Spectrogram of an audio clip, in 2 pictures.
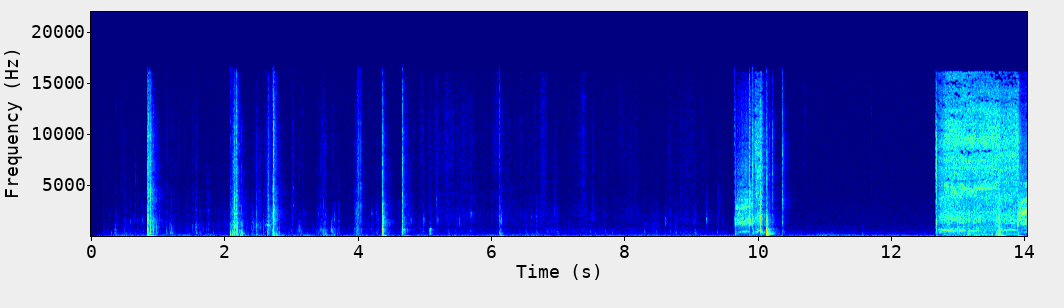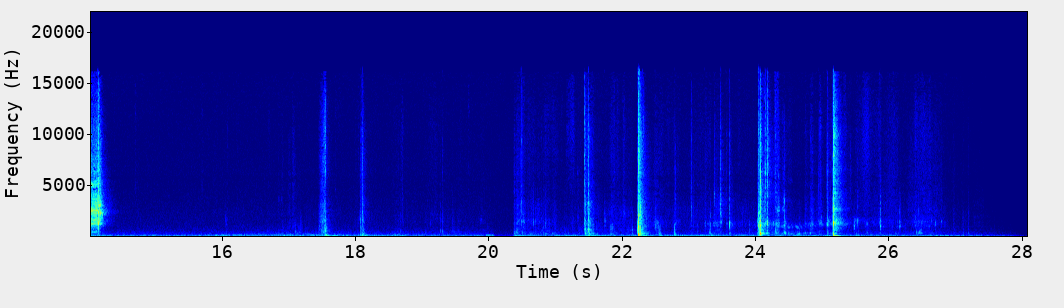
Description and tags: Kamera, polaroid / Photo camera, polaroid, cassette load up, shot, shutter, output, shut, a close sound, interior (SX 70)
Polaroidkamera, avataan, kasetti kameraan, laukaus, suljin, paperi ulos kamerasta, kamera kiinni. Lähiääni. Sisä. (SX 70).
Paikka/Place: Suomi / Finland / Vihti
Aika/Date: 13.12 1986
Polaroid, Shot, Laukaus, Output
